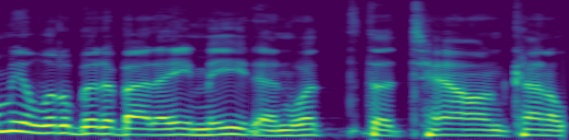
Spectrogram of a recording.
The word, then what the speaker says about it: Amite: Amite. You said it correctly.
